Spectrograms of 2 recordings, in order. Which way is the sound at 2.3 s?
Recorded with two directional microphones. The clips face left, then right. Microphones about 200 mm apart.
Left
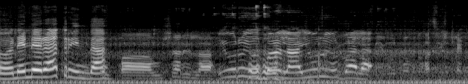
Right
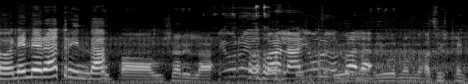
40° left (ahead or behind).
